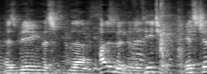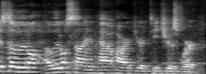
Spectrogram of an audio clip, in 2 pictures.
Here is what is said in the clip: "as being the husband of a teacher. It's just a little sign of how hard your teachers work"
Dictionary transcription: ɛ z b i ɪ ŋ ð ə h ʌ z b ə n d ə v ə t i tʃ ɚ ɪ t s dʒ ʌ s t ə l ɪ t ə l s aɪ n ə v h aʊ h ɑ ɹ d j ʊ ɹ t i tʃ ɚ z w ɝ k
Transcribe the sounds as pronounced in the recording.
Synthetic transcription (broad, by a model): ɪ z b i ɪ ŋ ð ə h ʌ z b ə n d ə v ə t i tʃ ɚ ɪ t s dʒ ʌ s t ə l ɪ t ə l s aɪ n ə v h aʊ h ɑ ɹ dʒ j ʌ ɹ t i tʃ ɚ z w ɝ k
